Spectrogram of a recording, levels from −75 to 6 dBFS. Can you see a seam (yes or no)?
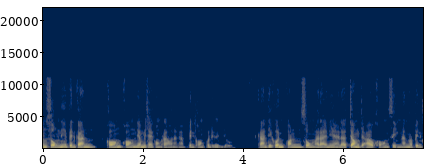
no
